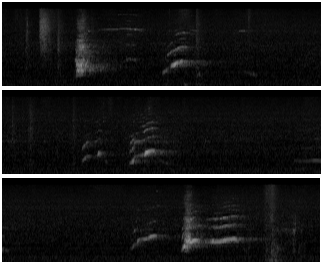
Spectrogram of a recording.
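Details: Three-year-old male Siberian Husky screaming while tied out, a strange high cry; several short rising yelps and wails in bursts spread over the recording, with quiet gaps and a loud knock near the end.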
